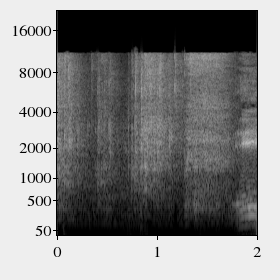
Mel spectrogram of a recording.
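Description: Baking paper crinkling and rustling as it is handled on a metal baking tray.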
